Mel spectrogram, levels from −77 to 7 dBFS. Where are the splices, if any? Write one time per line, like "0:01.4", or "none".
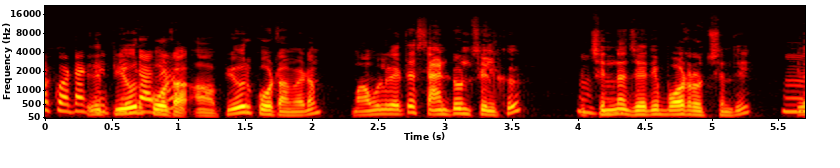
0:02.2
